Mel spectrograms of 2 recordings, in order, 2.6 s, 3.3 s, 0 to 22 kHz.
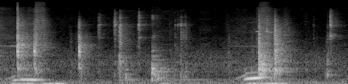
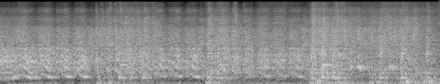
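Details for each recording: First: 1976 Toyota Celica RA23 engine, sat for years, crank turned by hand with spark plug removed: croaky frog-like air puffs from the plug hole with light clicks; compression present, engine turns freely, normal. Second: 1976 RA23 Toyota Celica, rebuilt engine stored for years, first cold runs on its own fuel system: it fires, then runs with a lumpy, uneven beat, popping and stumbling before dying; misfire from plug leads in the wrong firing order, possibly running on 2 or 3 cylinders.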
